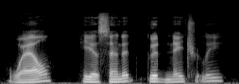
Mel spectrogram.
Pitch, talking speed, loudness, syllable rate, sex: 130 Hz, 125 wpm, -18 LUFS, 5.1 syllables/s, male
